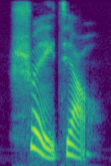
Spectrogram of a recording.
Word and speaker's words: 睡觉: 睡觉睡觉 To go to bed. To sleep. Next is 睡觉 Both syllables are fourth tone, falling sharply, like a firm statement.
